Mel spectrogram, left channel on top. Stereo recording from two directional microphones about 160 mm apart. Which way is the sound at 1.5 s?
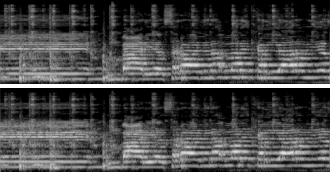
10° left (ahead or behind).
